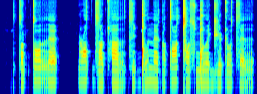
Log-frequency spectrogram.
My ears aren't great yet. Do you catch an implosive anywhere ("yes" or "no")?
no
